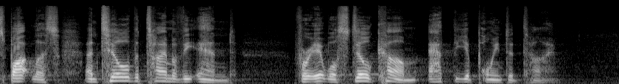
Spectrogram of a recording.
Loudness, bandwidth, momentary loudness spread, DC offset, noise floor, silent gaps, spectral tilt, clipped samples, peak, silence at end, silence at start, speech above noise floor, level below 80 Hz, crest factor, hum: -18 LUFS; 17 kHz; 14 LU; under 0.1%; -55 dBFS; none; -5 dB/octave; under 0.1%; 0 dBFS; 0.65 s; 0 s; 37 dB; -52 dBFS; 18 dB; none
